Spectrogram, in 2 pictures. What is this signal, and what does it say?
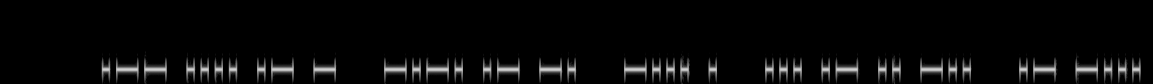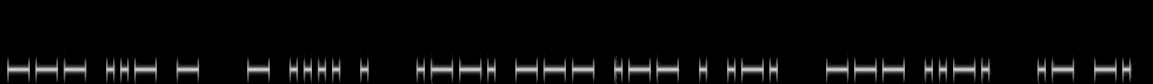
Morse code, heard as a keyed tone, about 17 wpm, 700 Hz. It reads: WHAT CAN BE SAID ABOUT THE POWER OF AN
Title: Sentences from Top 1000 Words - Review Part 4 - 17wpm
